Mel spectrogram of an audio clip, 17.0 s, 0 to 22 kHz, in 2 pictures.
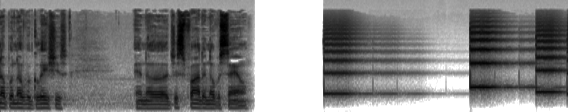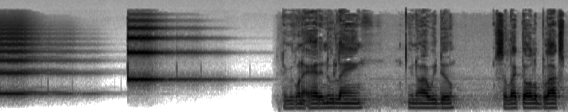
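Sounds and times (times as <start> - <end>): bell-like synthesizer notes: 4.9 - 12.7.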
